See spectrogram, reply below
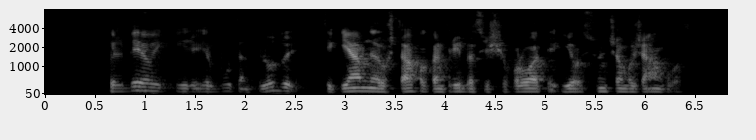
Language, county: Lithuanian, Kaunas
